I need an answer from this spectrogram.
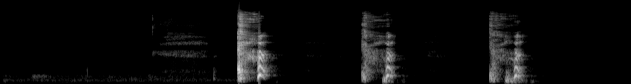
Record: {
  "three_cough_length": "6.3 s",
  "three_cough_amplitude": 32768,
  "three_cough_signal_mean_std_ratio": 0.21,
  "survey_phase": "beta (2021-08-13 to 2022-03-07)",
  "age": "45-64",
  "gender": "Female",
  "wearing_mask": "No",
  "symptom_none": true,
  "smoker_status": "Never smoked",
  "respiratory_condition_asthma": false,
  "respiratory_condition_other": false,
  "recruitment_source": "REACT",
  "submission_delay": "2 days",
  "covid_test_result": "Negative",
  "covid_test_method": "RT-qPCR"
}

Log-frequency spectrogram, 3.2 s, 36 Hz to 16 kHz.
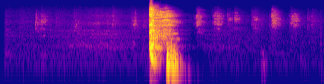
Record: {
  "cough_length": "3.2 s",
  "cough_amplitude": 32768,
  "cough_signal_mean_std_ratio": 0.21,
  "survey_phase": "beta (2021-08-13 to 2022-03-07)",
  "age": "18-44",
  "gender": "Male",
  "wearing_mask": "No",
  "symptom_cough_any": true,
  "symptom_sore_throat": true,
  "symptom_headache": true,
  "symptom_change_to_sense_of_smell_or_taste": true,
  "symptom_onset": "4 days",
  "smoker_status": "Never smoked",
  "respiratory_condition_asthma": false,
  "respiratory_condition_other": false,
  "recruitment_source": "Test and Trace",
  "submission_delay": "1 day",
  "covid_test_result": "Positive",
  "covid_test_method": "RT-qPCR",
  "covid_ct_value": 16.3,
  "covid_ct_gene": "ORF1ab gene",
  "covid_ct_mean": 16.6,
  "covid_viral_load": "3600000 copies/ml",
  "covid_viral_load_category": "High viral load (>1M copies/ml)"
}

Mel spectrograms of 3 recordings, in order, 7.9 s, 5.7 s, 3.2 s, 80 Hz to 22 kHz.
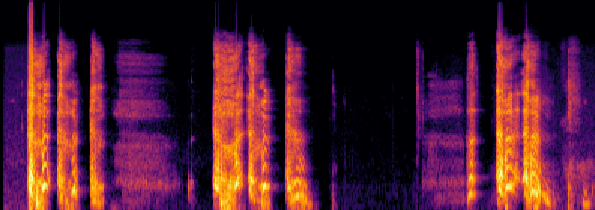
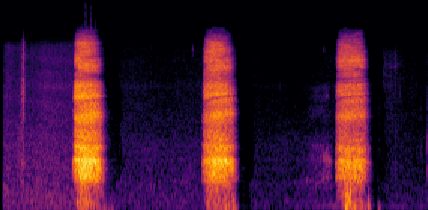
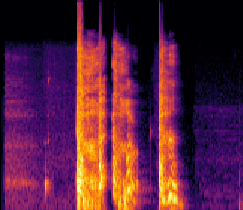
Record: {
  "three_cough_length": "7.9 s",
  "three_cough_amplitude": 32768,
  "three_cough_signal_mean_std_ratio": 0.36,
  "exhalation_length": "5.7 s",
  "exhalation_amplitude": 28607,
  "exhalation_signal_mean_std_ratio": 0.33,
  "cough_length": "3.2 s",
  "cough_amplitude": 32768,
  "cough_signal_mean_std_ratio": 0.38,
  "survey_phase": "beta (2021-08-13 to 2022-03-07)",
  "age": "45-64",
  "gender": "Female",
  "wearing_mask": "No",
  "symptom_cough_any": true,
  "symptom_fatigue": true,
  "symptom_onset": "4 days",
  "smoker_status": "Never smoked",
  "respiratory_condition_asthma": false,
  "respiratory_condition_other": false,
  "recruitment_source": "Test and Trace",
  "submission_delay": "2 days",
  "covid_test_result": "Positive",
  "covid_test_method": "RT-qPCR"
}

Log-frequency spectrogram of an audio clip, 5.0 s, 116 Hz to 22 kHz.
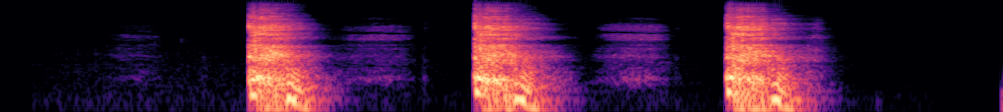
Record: {
  "three_cough_length": "5.0 s",
  "three_cough_amplitude": 32768,
  "three_cough_signal_mean_std_ratio": 0.36,
  "survey_phase": "beta (2021-08-13 to 2022-03-07)",
  "age": "18-44",
  "gender": "Male",
  "wearing_mask": "No",
  "symptom_cough_any": true,
  "symptom_sore_throat": true,
  "symptom_other": true,
  "symptom_onset": "2 days",
  "smoker_status": "Never smoked",
  "respiratory_condition_asthma": false,
  "respiratory_condition_other": false,
  "recruitment_source": "Test and Trace",
  "submission_delay": "1 day",
  "covid_test_result": "Positive",
  "covid_test_method": "RT-qPCR",
  "covid_ct_value": 20.1,
  "covid_ct_gene": "ORF1ab gene"
}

